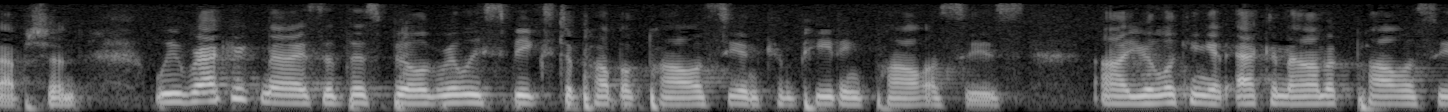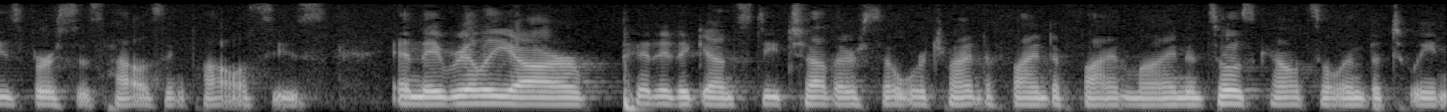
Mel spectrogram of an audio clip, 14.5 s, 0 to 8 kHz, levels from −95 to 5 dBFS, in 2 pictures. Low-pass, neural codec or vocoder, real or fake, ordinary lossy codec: 7.2 kHz; none; real; MP3, 48 kbps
